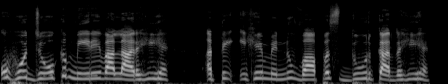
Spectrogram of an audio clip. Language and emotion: Punjabi, disgusted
